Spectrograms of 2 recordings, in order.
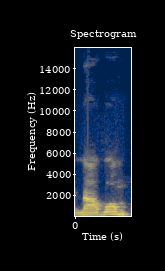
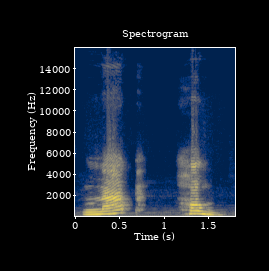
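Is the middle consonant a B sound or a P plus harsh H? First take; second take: B sound; P plus H. First: The middle consonant is a soft b sound. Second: A p is followed by a harsh throaty h. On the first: The speaker calls it wrong. "que está deformado el nombre, Nabón con B, B labial" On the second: The speaker calls it right. "pero es Nap-Hon con H, con sonido de J"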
